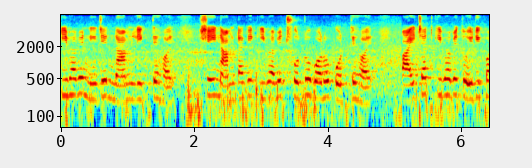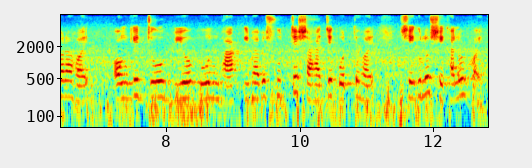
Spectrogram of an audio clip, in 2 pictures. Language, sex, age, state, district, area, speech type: Bengali, female, 30-45, West Bengal, Kolkata, urban, spontaneous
